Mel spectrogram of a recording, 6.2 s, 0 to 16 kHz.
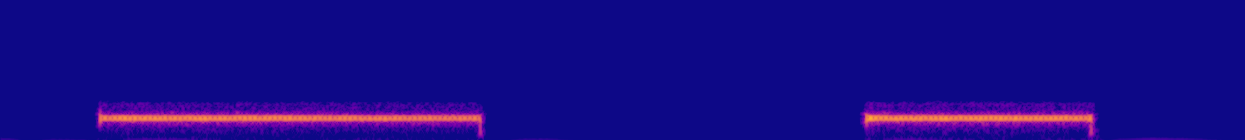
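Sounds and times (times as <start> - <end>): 
mid-pitched telephone tone while placing a call: 0.5 - 2.4, 4.3 - 5.5.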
